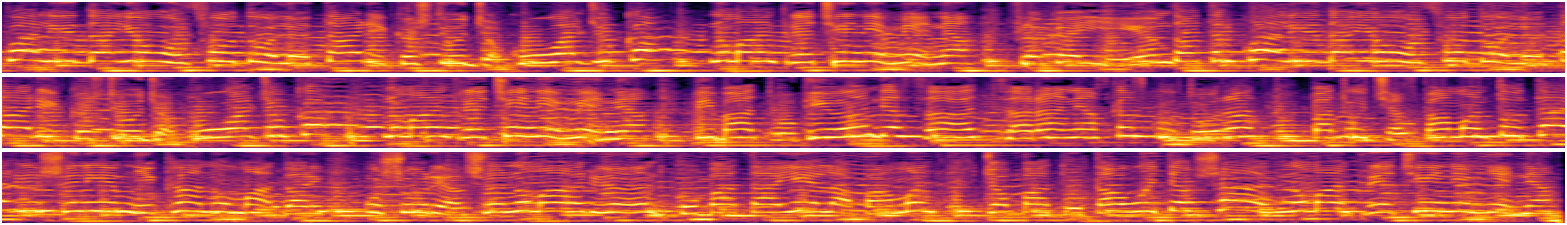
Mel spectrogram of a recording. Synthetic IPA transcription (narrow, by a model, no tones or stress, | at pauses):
kwalid̪ajouzfod̪olɨt̪aɾikəʂt̪ʲjud͡ʒɐkuwald͡ʒukanumaːnk̪ɾet͡ʃinimenʲafləkəjiəmd̪ɐt̪ɐɾkwalid̪ajousfod̪olət̪aɾikəʂt̪ʲjud͡ʒɐkuwald͡ʒukanumaːnk̪ɾet͡ʃinimenjabibat̪ut̪iənd̪ʲasat̪t͡sʰɐɾanjaskaskut̪uɾat̪̚bat̪ut͡ʃaspamɐnt̪ut̪aɾiʂɨnimnikanumad̪waɾiuʂuɾjaʂɨnumaɾind̪kubat̪ajilapamɐnd̪d͡ʒɔbat̪ut̪awut̪ʲaʂanumant̪ɾet͡ʃinimnena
